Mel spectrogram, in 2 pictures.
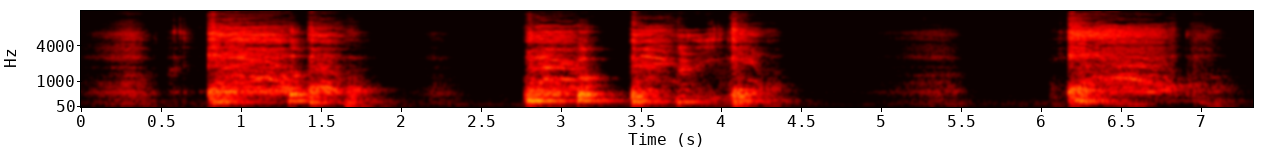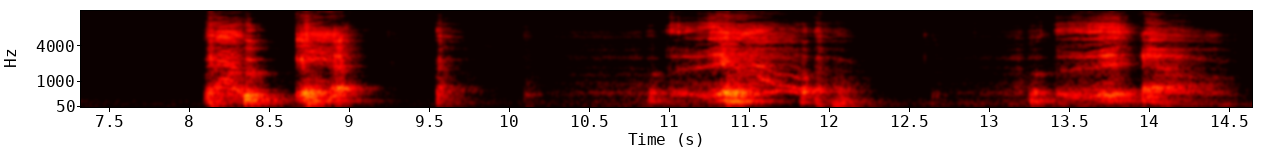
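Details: An adult coughing first thing in the morning after drinking too much beer the night before: repeated harsh coughing fits with retching and throat-clearing between them; cough with gagging.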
